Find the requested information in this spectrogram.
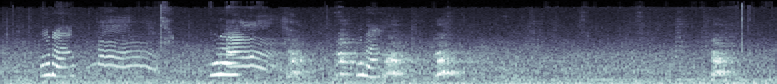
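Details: A stray cat in a yard gives a run of clear meows, several close together and then spaced out, some rising and falling, while a woman speaks to it and asks if it dislikes something.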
